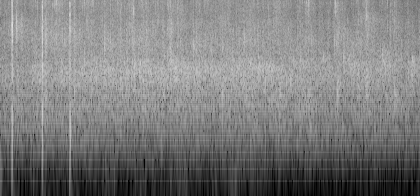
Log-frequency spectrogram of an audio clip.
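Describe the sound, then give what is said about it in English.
An audience in a church gives a standing ovation to new members of the audience. A few sharp, distinct claps ring out at the start before blending into steady, full applause that holds evenly to the end. “I bet you didn't realize you get an ovation today.”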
